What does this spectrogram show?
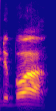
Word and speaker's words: Dubois: Well, in this case, my man Dubois, I mean the Bose, excuse me. I mean, Dubois, I said it right.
